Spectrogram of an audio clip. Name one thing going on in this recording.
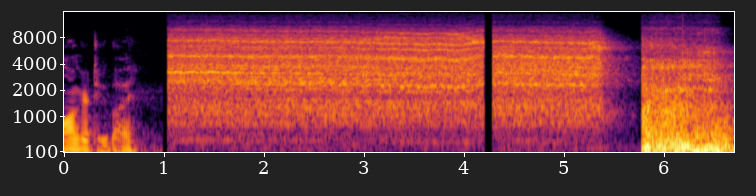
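A cordless drill whirs steadily.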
